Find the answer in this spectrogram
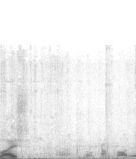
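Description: People talking over the general hubbub of an outdoor crowd.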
